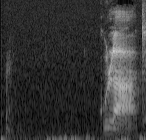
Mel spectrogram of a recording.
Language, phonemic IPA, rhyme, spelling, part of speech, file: Welsh, /ɡwlaːd/, -aːd, gwlad, noun, Cy-gwlad.ogg
- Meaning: 1. country, nation, realm, land 2. countryside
